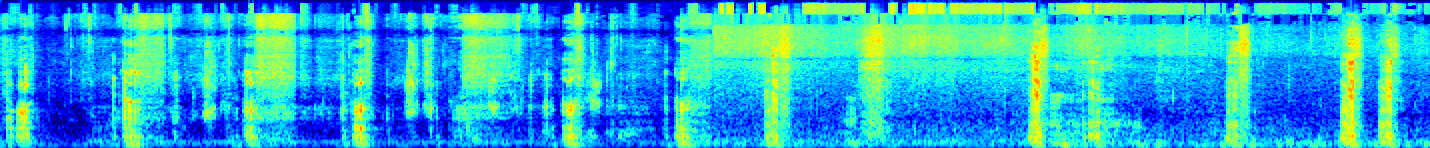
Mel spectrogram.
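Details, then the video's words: Sanctuary pig communicating with companions and people, giving a loose series of short, abrupt grunts and snorts at irregular intervals across nine seconds, some louder and sharper than others, over a low steady background hum. "What Sounds Do Pigs Make?"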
